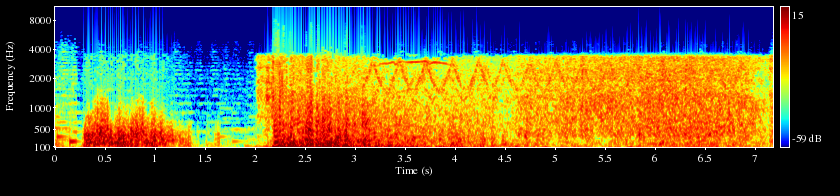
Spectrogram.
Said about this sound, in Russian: На Белгород упала авиабомба. Ее нес российский истребитель-бомбардировщик Су-34. Происшествие случилось 20 апреля. Взрыв был такой силы, что припаркованный на дороге автомобиль выбросило на крышу магазина «Пятерочка».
